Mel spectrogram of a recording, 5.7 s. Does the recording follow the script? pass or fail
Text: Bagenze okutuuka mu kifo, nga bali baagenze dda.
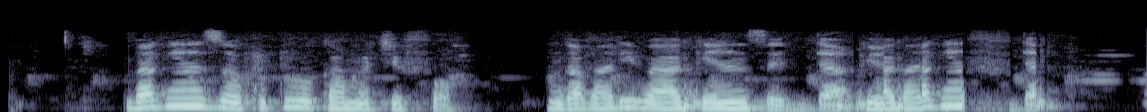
fail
